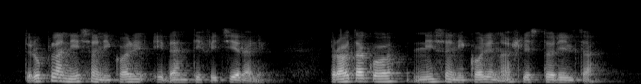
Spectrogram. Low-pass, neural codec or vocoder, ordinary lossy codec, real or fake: 5.4 kHz; none; none; real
